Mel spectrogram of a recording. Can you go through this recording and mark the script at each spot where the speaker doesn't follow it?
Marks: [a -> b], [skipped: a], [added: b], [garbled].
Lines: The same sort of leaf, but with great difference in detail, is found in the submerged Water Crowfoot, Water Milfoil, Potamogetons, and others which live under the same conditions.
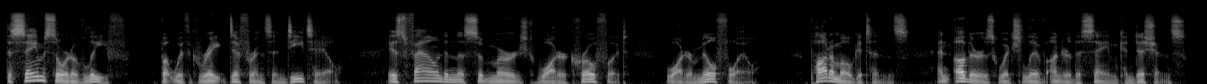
The same sort of leaf, but with great difference in detail, is found in the submerged Water Crowfoot, Water Milfoil, Potamogetons, and others which live under the same conditions.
